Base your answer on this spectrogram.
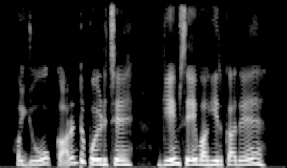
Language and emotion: Tamil, sad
